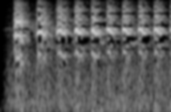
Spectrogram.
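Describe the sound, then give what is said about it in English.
A falcon gives a rapid, harsh series of about nine sharp, evenly spaced calls, loud, with no other sounds around it. “And so last but certainly not least, this show is brought to you by this week's animal ambassador, the falcon.”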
